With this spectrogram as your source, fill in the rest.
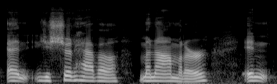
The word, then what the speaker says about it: manometer: I first saw this I was like a manometer a manometer right yeah m a n o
